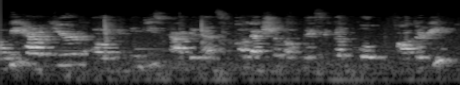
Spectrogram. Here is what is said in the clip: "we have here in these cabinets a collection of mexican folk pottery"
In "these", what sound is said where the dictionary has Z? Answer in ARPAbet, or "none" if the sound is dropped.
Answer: S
